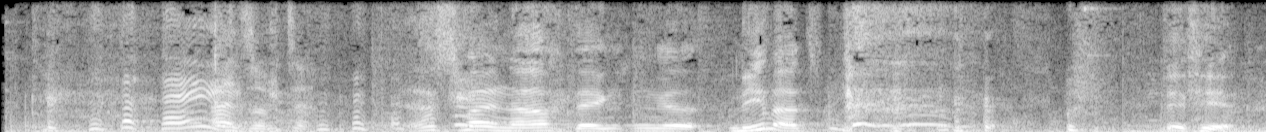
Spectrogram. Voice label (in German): Studentin Student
